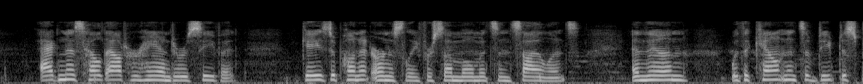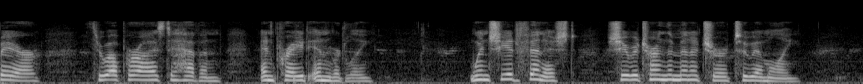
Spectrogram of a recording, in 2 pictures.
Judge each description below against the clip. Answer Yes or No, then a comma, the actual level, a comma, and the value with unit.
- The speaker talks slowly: No, average, 155 wpm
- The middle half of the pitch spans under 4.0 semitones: Yes, average, 3.1 semitones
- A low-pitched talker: No, high, 195 Hz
